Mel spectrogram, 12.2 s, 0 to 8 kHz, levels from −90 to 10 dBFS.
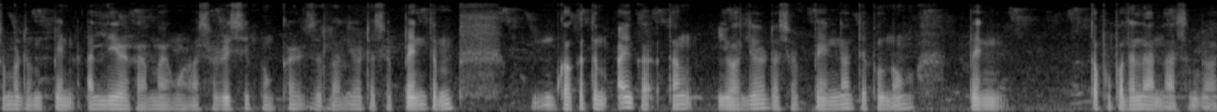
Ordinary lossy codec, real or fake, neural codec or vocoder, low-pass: none; real; none; 7.2 kHz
